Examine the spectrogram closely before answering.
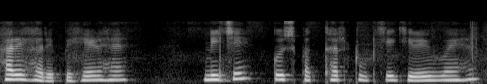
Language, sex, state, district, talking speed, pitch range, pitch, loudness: Hindi, female, Bihar, West Champaran, 150 wpm, 195-220 Hz, 205 Hz, -19 LUFS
